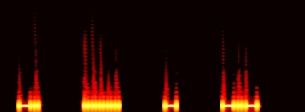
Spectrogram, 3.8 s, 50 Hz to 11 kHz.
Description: Morse code, heard as a keyed tone, about 25 wpm, spaced as for 12 wpm, 700 Hz. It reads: N5TK
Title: USA Call Signs - 4 Characters - 4x Character Spacing - 25wpm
